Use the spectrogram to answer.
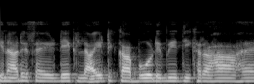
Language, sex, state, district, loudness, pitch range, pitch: Hindi, male, Maharashtra, Mumbai Suburban, -17 LUFS, 150-155 Hz, 150 Hz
